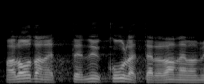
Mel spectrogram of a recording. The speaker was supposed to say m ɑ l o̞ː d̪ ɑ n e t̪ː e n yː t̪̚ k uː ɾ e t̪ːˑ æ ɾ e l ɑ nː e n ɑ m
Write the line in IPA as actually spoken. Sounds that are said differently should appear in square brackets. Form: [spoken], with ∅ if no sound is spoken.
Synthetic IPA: m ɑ l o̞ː d̪ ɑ n e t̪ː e n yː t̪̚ k uː [l] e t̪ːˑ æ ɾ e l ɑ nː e [m] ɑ m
